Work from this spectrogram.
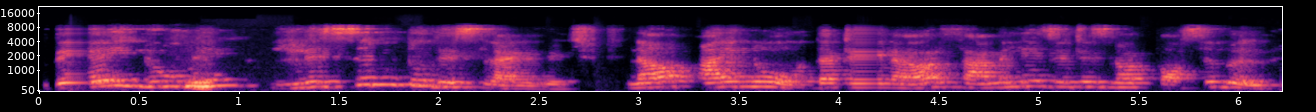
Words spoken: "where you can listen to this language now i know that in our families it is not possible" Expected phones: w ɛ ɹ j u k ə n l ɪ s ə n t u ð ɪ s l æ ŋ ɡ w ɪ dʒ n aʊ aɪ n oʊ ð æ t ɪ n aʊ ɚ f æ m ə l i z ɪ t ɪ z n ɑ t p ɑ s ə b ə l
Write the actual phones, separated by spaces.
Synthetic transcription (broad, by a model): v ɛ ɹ j u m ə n l ɪ s ə n t u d ɪ s l æ ŋ ɡ w ɪ dʒ n aʊ aɪ n oʊ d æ t ɪ n aʊ ɚ f æ m ə l i z ɪ t ɪ z n ɑ t p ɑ s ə b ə l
